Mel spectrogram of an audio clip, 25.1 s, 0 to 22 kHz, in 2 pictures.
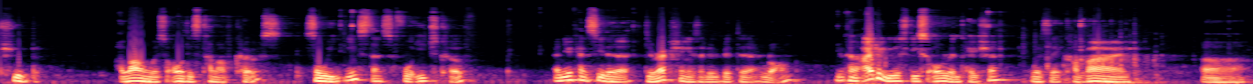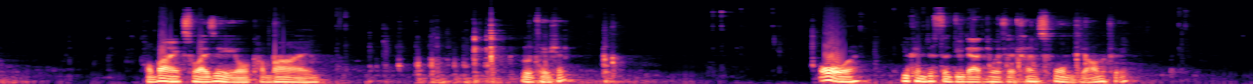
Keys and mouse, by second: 3.4 click, 5.1 click, 5.7-6.3 middle drag, 8.3 click, 8.8 d, 9.0 click, 9.9 d, 10.3 ctrl+a, 12.5 Down, 12.6 Down, 13.8 Up, 16.4 ctrl+a, 19.9 middle click, 20.6 d, 20.8 click, 21.1 d, 21.2 d, 21.4 click, 22.1 ctrl+a.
